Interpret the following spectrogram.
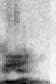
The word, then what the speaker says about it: vient: ভিয়েন, শেষের ইএনটি সাইলেন্ট। সকল ভার্বের ইল প্লুরাল থেকে শেষে যদি ইএনটি আসে সেটা সাইলেন্ট থাকবে, সেটা রেগুলার হোক ইররেগুলার হোক।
